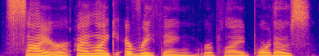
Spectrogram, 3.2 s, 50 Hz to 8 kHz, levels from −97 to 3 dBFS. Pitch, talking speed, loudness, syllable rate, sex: 195 Hz, 115 wpm, -15 LUFS, 3.8 syllables/s, female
